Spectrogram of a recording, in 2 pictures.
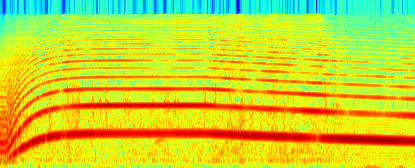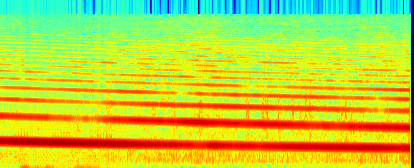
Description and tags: Sirena Explosió Mina
ENG:
Siren warning to an explosive in the mine.
The siren was used by the company Carbones de Berga SA and now you can find in the mine museum: "Museu de les Mines de Cercs" (Berguedà-Catalunya).
CAT:
Sirena d'avís a un explosiu a la mina.
Es va utilitzar per l'empresa Carbones de Berga S.A. i actualment es pot trobar al Museu de les Mines de Cercs al Berguedà.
